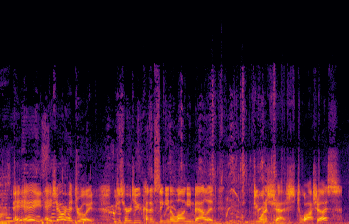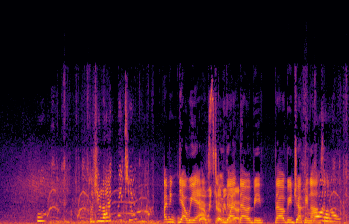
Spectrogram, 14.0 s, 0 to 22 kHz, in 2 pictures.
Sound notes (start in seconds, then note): 7.7 shyly; 11.2 laughs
